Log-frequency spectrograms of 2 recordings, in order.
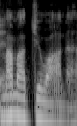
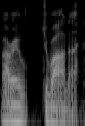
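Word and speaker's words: Mamajuana: it's your hour yeah mama joanna i got the name wrong it's not marijuana or whatever i said mario joanna um and it helps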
